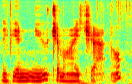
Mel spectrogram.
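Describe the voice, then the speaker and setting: A woman hosting a casual card-making tutorial, chatting in a homely way as she works, her voice a little croaky. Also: a bass voice, moderate pace, warm tone, a little hiss or hum. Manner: chatty, homely, talks while working. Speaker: card-making channel host.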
